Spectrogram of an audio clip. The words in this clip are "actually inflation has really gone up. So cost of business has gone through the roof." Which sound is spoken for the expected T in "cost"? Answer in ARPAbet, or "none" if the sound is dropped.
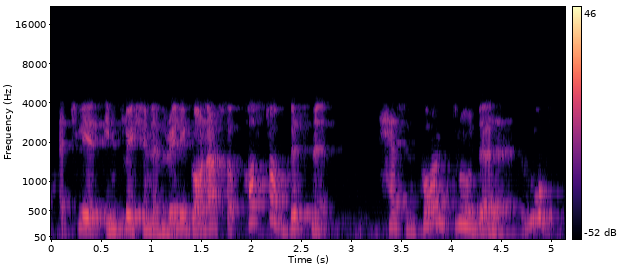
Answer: T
